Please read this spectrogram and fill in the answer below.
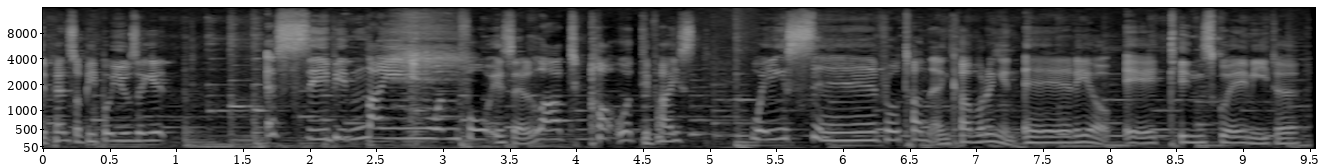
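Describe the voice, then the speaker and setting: A wry, offhand uncle narrator, voiced by a man, explaining things with a lively, bouncing pitch. Music plays clearly underneath the clip. Every line sounds tossed off and amused. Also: normal speed. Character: jokey middle-aged uncle narrator.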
